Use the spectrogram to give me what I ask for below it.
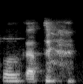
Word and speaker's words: Kolkata: Actually, Ah, Britishers pronounce it like Calcutta, and we Indians say it Kolkata.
